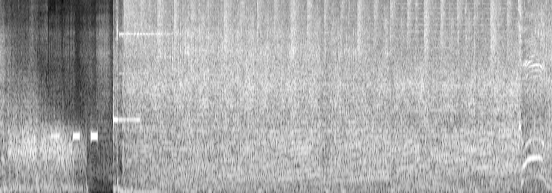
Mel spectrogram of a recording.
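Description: Motorcycles from a custom biker build-off race around Verona Speedway, a dense, loud, continuous engine roar that holds steady after a brief drop near the start.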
